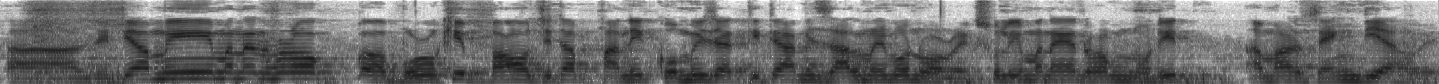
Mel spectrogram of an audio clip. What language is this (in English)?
Assamese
